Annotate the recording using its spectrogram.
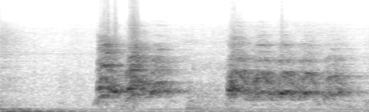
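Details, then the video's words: A house dog barking while someone rings the doorbell: two deep, rough barks about one second apart over a low background hum. "Aquí están tocando el timbre, el perro"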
